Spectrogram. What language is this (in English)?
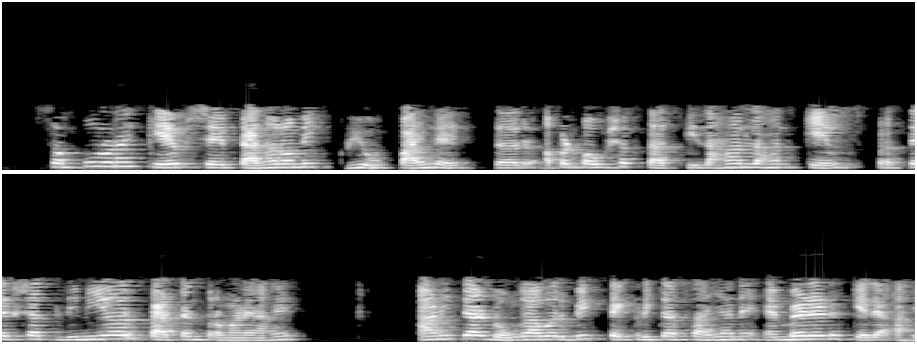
Marathi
